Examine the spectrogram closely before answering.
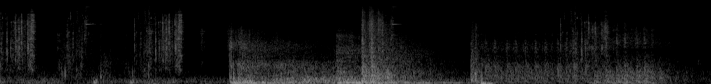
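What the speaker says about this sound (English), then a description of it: "They have the rifles out, the M4s in play." Gunfire from M4 rifles crackles in a competitive team shooter match, with rapid bursts and scattered shots, some sharp and close, others farther off, separated by brief quieter gaps.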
